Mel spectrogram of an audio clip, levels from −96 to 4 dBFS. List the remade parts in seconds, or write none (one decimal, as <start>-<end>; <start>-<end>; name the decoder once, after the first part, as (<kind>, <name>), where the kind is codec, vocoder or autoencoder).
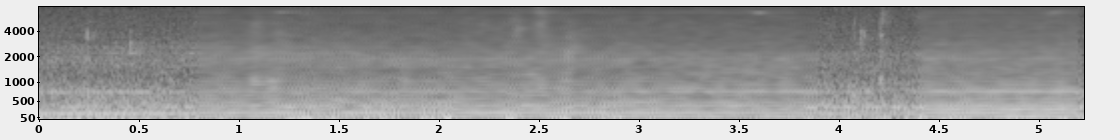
0.8-3.9 (vocoder, Vocos); 4.4-5.2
